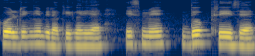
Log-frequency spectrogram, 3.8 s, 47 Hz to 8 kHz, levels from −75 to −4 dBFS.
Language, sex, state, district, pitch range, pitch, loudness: Hindi, male, Bihar, West Champaran, 125-150 Hz, 145 Hz, -18 LUFS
